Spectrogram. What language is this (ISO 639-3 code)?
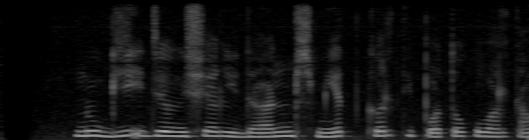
sun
